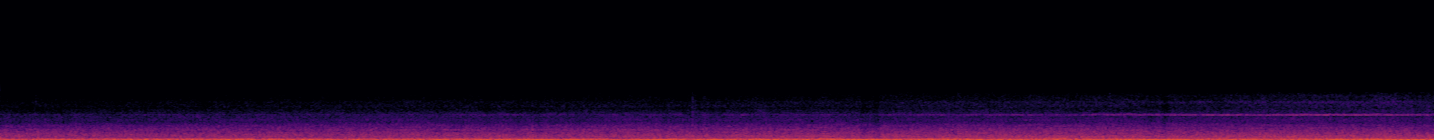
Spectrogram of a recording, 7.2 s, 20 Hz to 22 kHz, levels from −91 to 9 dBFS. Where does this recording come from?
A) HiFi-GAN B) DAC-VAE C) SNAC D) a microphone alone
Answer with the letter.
B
